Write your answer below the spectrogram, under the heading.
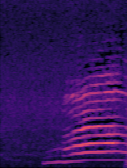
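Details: Irritated Sphynx cat indoors whining because it wants to attack an arm: one drawn-out, harmonic-rich meow that starts low, rises and holds steady for about a second, ending in a short break.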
